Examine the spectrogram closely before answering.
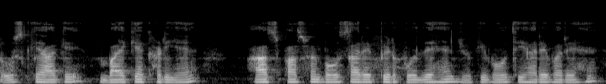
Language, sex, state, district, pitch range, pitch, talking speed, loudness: Hindi, male, Jharkhand, Deoghar, 110-115 Hz, 110 Hz, 180 wpm, -22 LUFS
